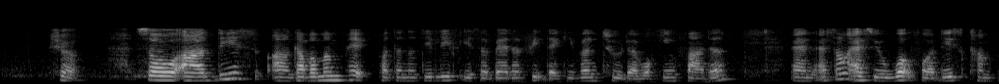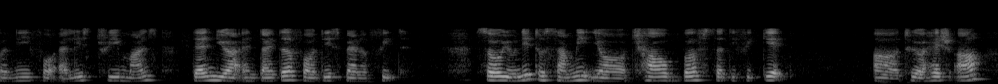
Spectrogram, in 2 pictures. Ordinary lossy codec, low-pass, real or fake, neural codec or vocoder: none; 5.4 kHz; real; none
